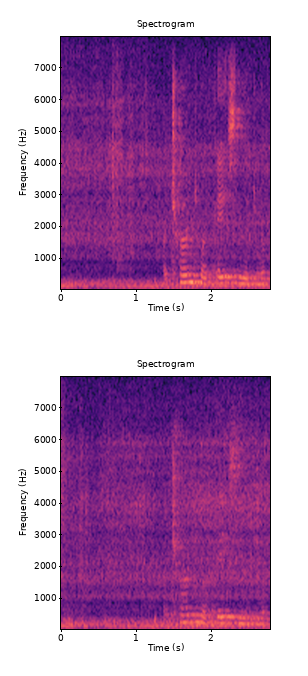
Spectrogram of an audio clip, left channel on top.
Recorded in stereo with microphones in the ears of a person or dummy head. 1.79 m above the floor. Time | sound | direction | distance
1.4 | a woman speaking | 80° left | 2 m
